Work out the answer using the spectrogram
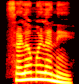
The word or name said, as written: ಸಳಮಳನೆ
